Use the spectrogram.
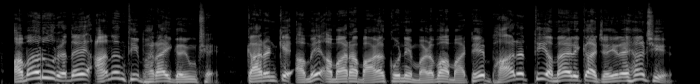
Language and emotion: Gujarati, happy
